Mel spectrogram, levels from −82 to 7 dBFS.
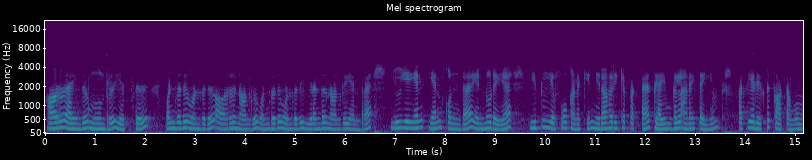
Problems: low volume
